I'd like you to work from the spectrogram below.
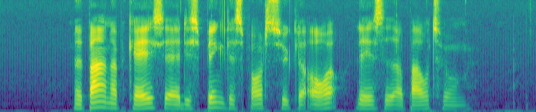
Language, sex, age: Danish, male, 30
